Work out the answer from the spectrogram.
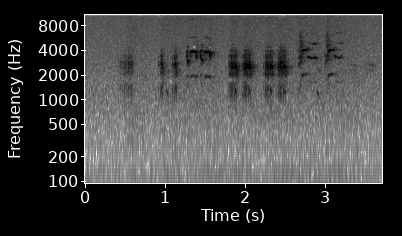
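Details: Great reed warbler singing at Grachevka, a loud run of harsh, croaking, rhythmic syllables repeated in pairs and clusters, rising into squeakier higher notes near the end, over a quiet background.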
